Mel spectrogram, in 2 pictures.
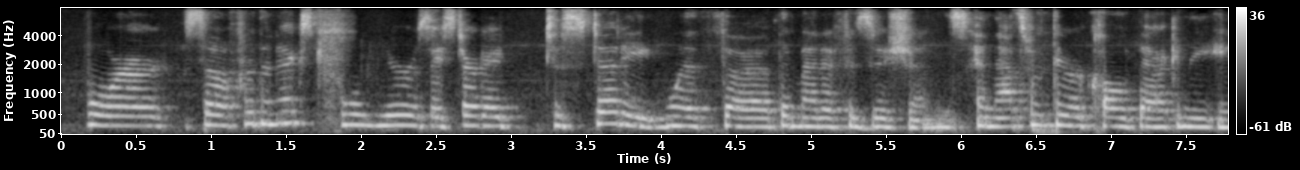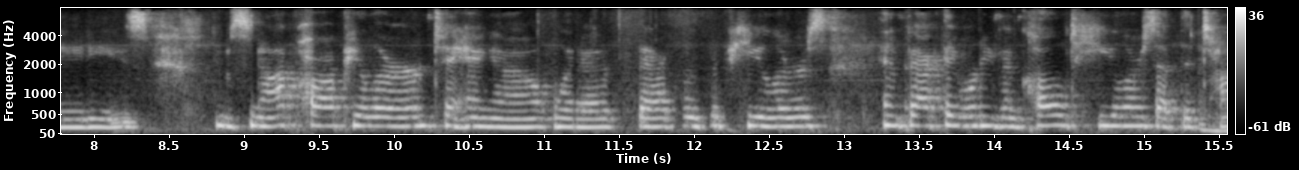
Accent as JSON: {"language": "English", "town": "San Diego", "region": "California", "country": "United States", "tie": "born or raised there", "said": "I grew up in San Diego."}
